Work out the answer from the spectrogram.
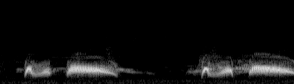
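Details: Lure call of spotted doves, male and female, thổ pha thúc style meant to make wild males answer: two matching phrases, each a sharp short coo followed by a longer, steady, slowly falling croo.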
